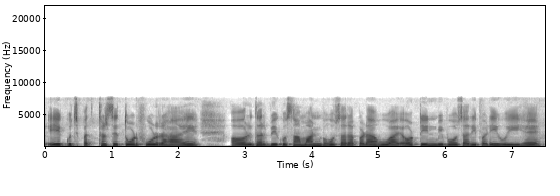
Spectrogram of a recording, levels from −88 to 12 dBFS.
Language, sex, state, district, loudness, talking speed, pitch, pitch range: Hindi, female, Uttar Pradesh, Lalitpur, -14 LUFS, 200 wpm, 215 Hz, 205-220 Hz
